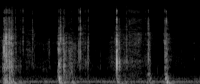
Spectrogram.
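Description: Plastic VHS clamshell case being handled and shut, giving a handful of sharp separate clicks and cracks.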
